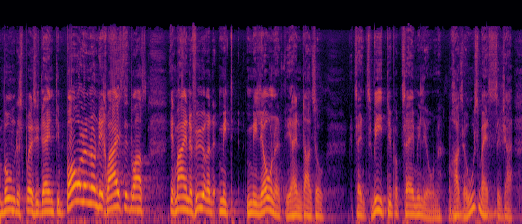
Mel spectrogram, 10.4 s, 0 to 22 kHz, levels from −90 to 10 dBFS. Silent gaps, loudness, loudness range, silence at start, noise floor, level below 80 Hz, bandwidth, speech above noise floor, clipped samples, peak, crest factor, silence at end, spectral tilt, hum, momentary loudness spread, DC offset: none; -20 LUFS; 6 LU; 0 s; -48 dBFS; -40 dBFS; 15 kHz; 30 dB; under 0.1%; -4 dBFS; 16 dB; 0 s; -6.5 dB/octave; none; 12 LU; under 0.1%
